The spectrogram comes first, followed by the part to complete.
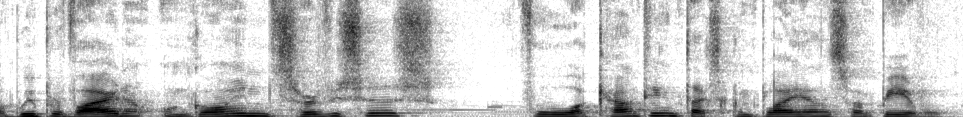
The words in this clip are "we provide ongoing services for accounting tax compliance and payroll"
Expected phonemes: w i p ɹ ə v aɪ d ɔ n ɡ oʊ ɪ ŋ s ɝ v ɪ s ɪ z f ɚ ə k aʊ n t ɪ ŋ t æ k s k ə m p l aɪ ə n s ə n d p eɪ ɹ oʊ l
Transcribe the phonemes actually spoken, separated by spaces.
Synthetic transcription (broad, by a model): w i p ɹ ə v aɪ d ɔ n ɡ oʊ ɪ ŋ s ɝ v ɪ s ɪ z f ɚ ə k aʊ n t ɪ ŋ t æ k s k ə m p l aɪ ə n s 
